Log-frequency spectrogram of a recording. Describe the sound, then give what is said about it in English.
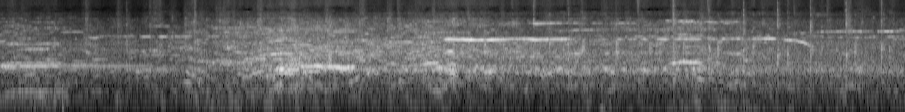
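A loud, sustained crowd roar at a UFC event attended by Trump fills the whole stretch, with cheering and scattered whistles swelling around the middle and staying dense throughout, no single voice standing out. “So whenever Trump is at a UFC event now, I mean, oh geez, that's really loud.”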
